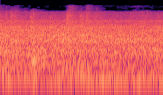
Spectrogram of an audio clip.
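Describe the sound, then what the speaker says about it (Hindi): A Rajdhani Express train in India heard as a dense, unbroken rumble of wheels and carriage noise, close and steady without pauses or voices. "रुक गई फाइनली ट्रेन"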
